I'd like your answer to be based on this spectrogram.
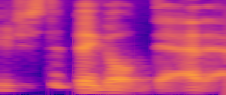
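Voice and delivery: mock-sweet condescending tone. A dad quotes how his five-year-old calls him, imitating sweet condescension. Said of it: "In like the sweetest. Condescending way of all time".

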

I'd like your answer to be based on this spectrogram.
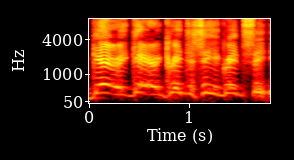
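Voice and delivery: very high, loud, hollered yelling. Retelling how Tom Cruise greeted him in a hallway: imitating Tom Cruise yelling. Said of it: "he's yelling my name".

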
